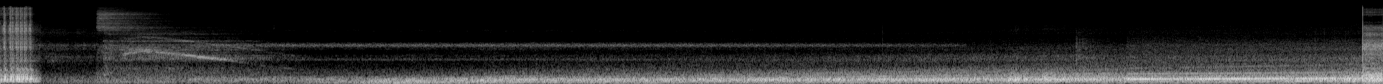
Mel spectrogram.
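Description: An electric train's motor whines and rises steadily in pitch as the train pulls away.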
